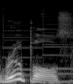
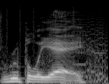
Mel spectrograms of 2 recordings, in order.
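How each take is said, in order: First: The word is said with a plain English ending. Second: The word is said with a French-style ending. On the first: The speaker calls it wrong. "Some people pronounce it uh" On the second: The speaker calls it right. "it was France, and it's actually pronounced Ruplier"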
